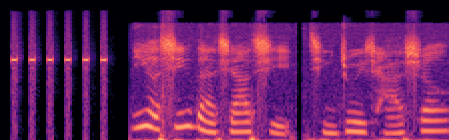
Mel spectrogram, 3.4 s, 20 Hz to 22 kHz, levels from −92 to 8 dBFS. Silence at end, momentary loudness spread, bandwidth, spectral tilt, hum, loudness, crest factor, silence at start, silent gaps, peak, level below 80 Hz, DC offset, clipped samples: 0 s; 6 LU; 16.5 kHz; -1 dB/octave; none; -11 LUFS; 12 dB; 0.05 s; 0.30-0.34 s, 0.86-0.95 s; -2 dBFS; -26 dBFS; under 0.1%; under 0.1%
